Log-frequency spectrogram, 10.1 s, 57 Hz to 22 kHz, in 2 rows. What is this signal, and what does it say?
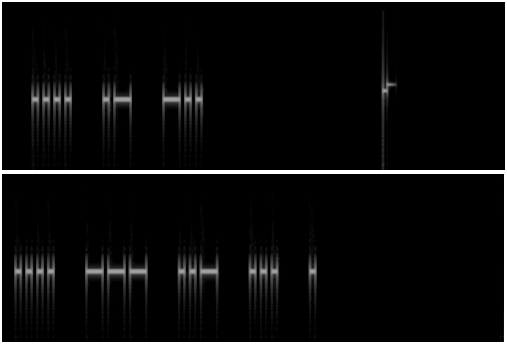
Morse code, heard as a keyed tone, about 22 wpm, spaced as for 16 wpm, 700 Hz. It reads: HAD HOUSE
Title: 2x Character Spacing - Top 200 Words - 22wpm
